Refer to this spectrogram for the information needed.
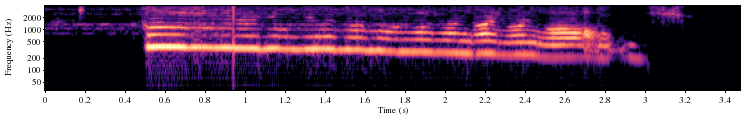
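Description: A dog lets out one long, loud howl, holding steady for a couple of seconds before sliding gradually lower in pitch and cutting off, with nothing else around it.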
